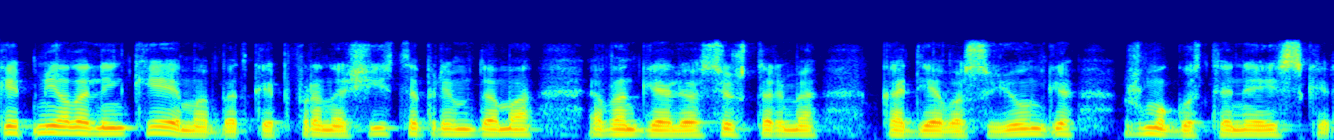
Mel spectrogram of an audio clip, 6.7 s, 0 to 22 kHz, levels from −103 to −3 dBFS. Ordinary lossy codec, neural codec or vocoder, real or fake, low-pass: Opus, 32 kbps; none; real; 7.2 kHz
